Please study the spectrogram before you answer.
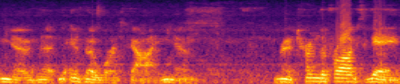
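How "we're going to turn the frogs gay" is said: plain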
